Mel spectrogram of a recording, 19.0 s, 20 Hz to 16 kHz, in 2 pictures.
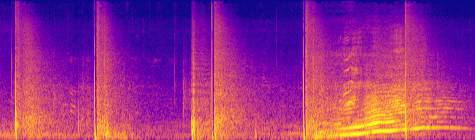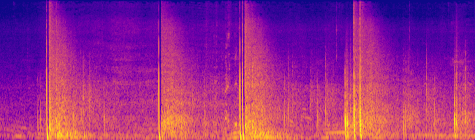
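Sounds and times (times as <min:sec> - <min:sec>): firework bangs with crackling: 0:00.0 - 0:09.1, 0:10.2 - 0:19.0.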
